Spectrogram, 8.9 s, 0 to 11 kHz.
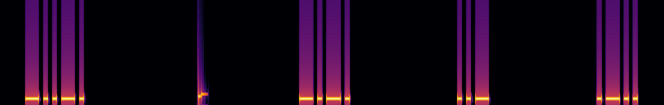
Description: Morse code, heard as a keyed tone, about 20 wpm, spaced as for 5 wpm, 700 Hz. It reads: / CUL
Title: Top 90 QSO Elements - 8x Character Spacing - 20wpm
